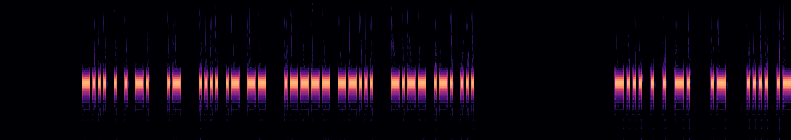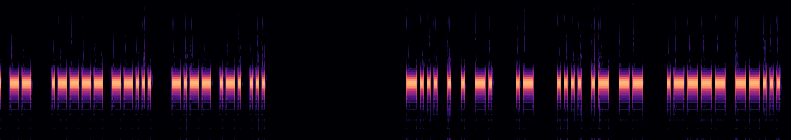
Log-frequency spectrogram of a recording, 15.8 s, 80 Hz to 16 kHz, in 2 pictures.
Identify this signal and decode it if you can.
Morse code, heard as a keyed tone, about 36 wpm, 700 Hz. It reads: BEEN A HAM 17 YRS BEEN A HAM 17 YRS BEEN A HAM 17
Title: Speed-Racing Common QSO Phrases - 30wpm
